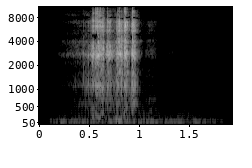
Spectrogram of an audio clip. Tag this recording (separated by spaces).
Foley metal pully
